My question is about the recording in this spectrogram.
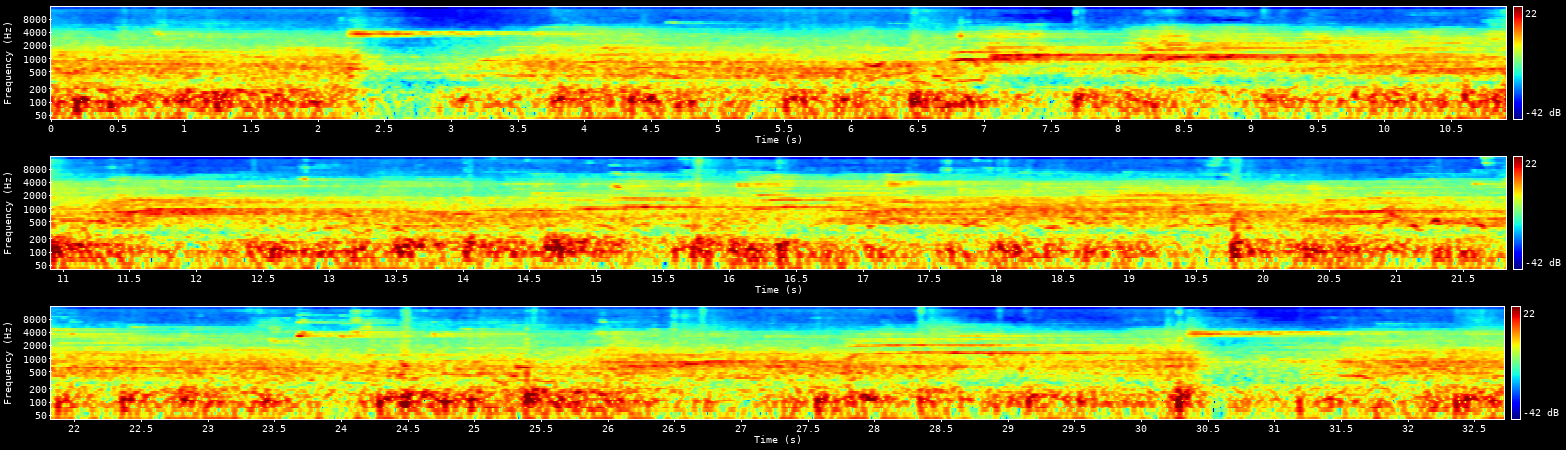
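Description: Indoor volleyball play in a large, echoing sports hall. A referee's whistle blows about two seconds in, then a rally follows with the ball being struck, short high-pitched squeaks and players calling out, and a brief whistle again near the end.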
